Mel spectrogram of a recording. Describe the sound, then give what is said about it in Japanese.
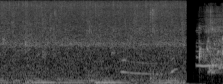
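A shower rinses soap foam off in a hotel bathroom while the bathtub is full. It makes a steady, even hiss of spraying water that cuts off for a moment near the end and then resumes. “バスタブにお湯溜まったみたいだね。じゃあシャワーで泡を洗い流して一緒に入ろ”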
